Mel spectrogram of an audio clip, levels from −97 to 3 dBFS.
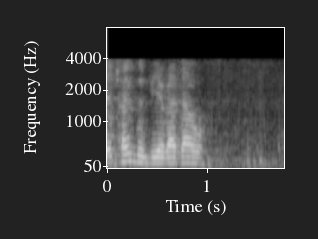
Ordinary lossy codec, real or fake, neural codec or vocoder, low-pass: AAC, 16 kbps; fake; codec, 24 kHz, 3.1 kbps, DualCodec; 7.2 kHz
